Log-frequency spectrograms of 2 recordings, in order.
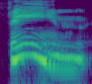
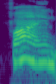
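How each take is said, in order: First: It is said with an Irish accent. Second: It is said with a standard accent. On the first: "in some varieties of Irish English" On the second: "instead of saying fine"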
